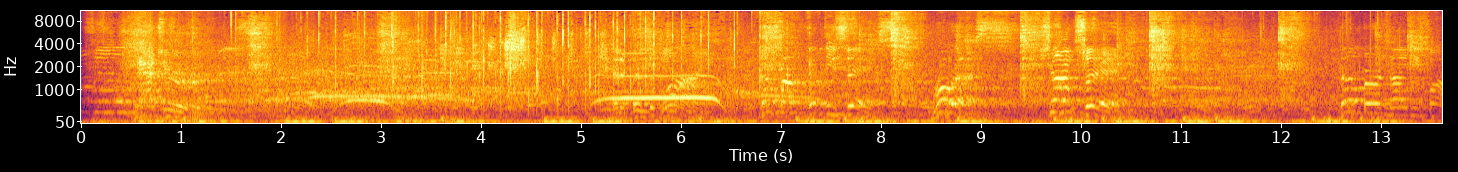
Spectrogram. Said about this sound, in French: Et à la fin, les joueurs arrivent et le stade entre en transe.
